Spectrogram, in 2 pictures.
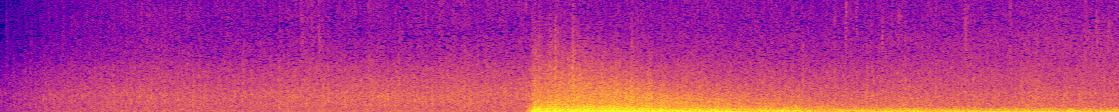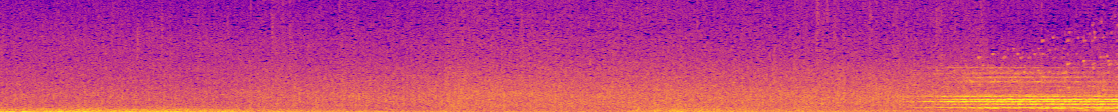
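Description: Rain sound effect fading in as the opening of a hard-rock track. About five seconds in, a loud thunderclap rumbles away over several seconds while the rain continues. Near the end, sustained musical chords come in over the rain.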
